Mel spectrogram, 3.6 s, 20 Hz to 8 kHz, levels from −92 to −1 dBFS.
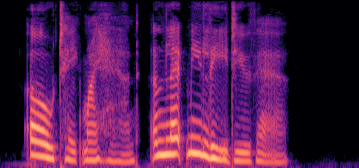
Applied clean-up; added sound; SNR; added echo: none; none; none; none.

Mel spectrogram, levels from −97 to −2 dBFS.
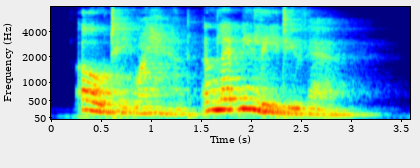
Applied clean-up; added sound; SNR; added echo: none; none; none; reverberation time 1.0 s.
